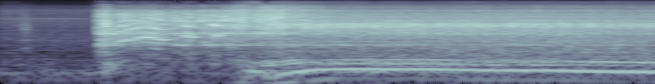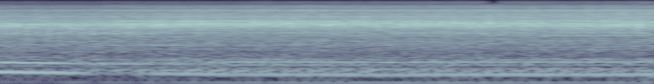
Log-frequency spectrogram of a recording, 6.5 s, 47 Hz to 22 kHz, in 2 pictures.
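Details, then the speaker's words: 1995 Jeep Cherokee XJ, first start in 6 months after storage and a new starter: brief crank, catches at once, flares to fast idle then settles steady and even; normal start and idle. "First start up in 6 months, cranked over right away. Couldn't be happier with that."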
